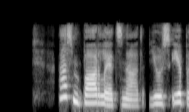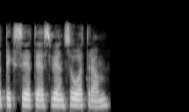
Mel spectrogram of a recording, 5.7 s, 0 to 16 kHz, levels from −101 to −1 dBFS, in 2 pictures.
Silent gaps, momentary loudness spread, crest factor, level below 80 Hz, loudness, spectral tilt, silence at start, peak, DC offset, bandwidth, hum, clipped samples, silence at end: 2.19-2.23 s; 11 LU; 20 dB; -64 dBFS; -19 LUFS; -4 dB/octave; 0.9 s; 0 dBFS; under 0.1%; 8 kHz; none; under 0.1%; 1.2 s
